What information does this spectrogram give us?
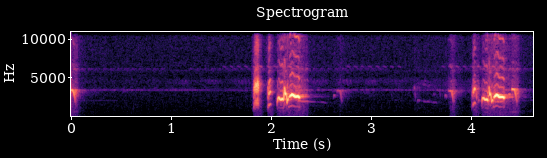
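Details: Lure call of the sooty-headed bulbul for bird trapping: two short bubbly chirped phrases about two seconds apart, each opening with a sharp note and sliding into a warbled twitter, with silence between.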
